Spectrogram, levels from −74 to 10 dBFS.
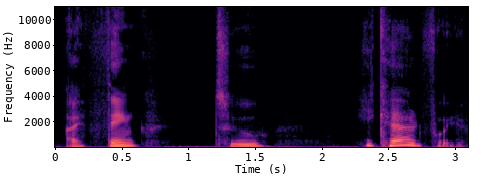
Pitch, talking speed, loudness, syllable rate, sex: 120 Hz, 135 wpm, -21 LUFS, 4.0 syllables/s, male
